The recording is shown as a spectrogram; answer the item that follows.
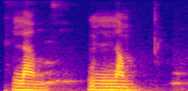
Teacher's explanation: Pertama, bayiniah pada huruf lam yaitu hembusan sebagian suara pada saat pengucapan lam karena ujung lidah menghalangi keluarnya hembusan huruf ini. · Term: bainiah, bainiyah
